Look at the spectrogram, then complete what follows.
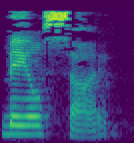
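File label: "male sign", English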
